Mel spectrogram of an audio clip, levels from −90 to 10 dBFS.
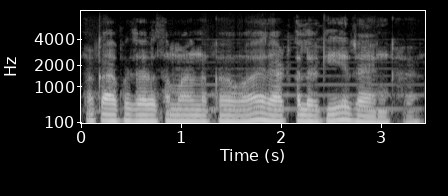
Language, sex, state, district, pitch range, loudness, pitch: Hindi, male, Punjab, Pathankot, 115-120 Hz, -16 LUFS, 115 Hz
